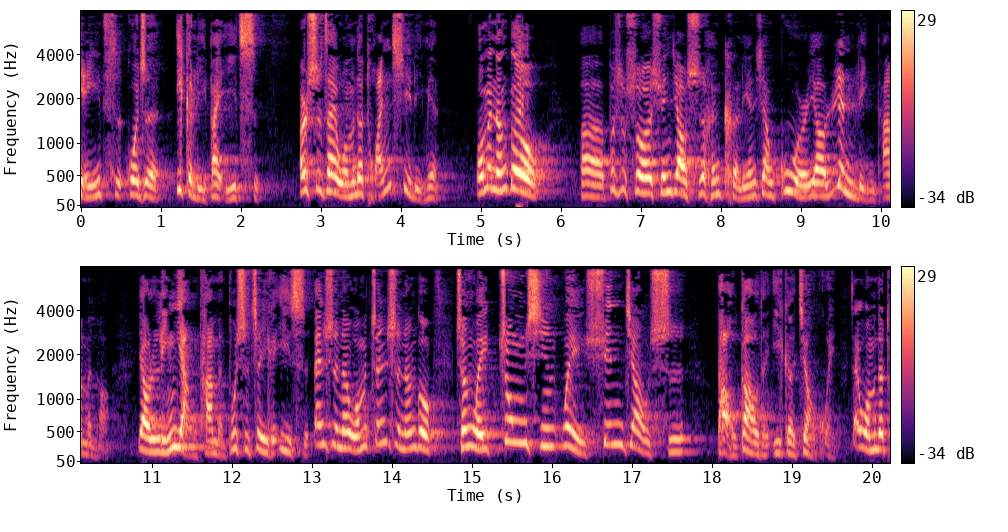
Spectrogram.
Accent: United States; Chinese is a second language; 因为我是外国人，好，美国人呢

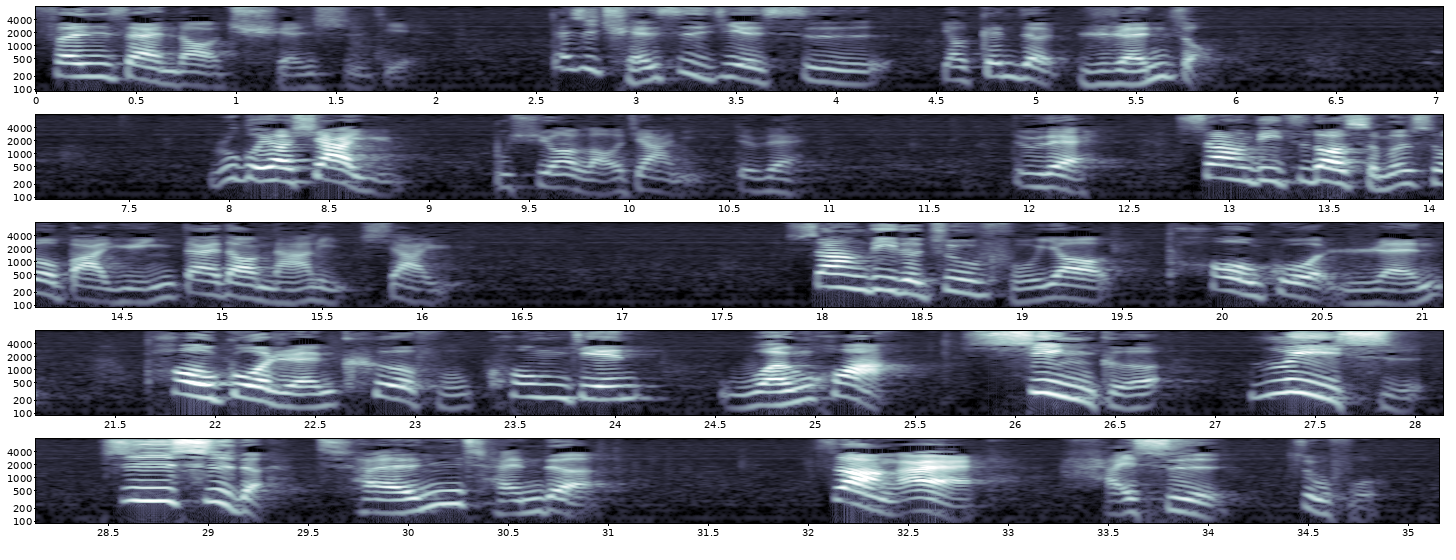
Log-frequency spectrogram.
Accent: China; 我们中国人讲福，那是很容易懂的

